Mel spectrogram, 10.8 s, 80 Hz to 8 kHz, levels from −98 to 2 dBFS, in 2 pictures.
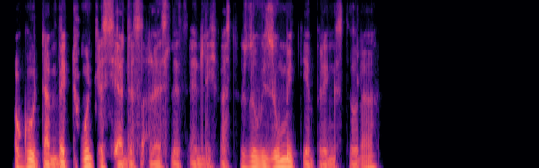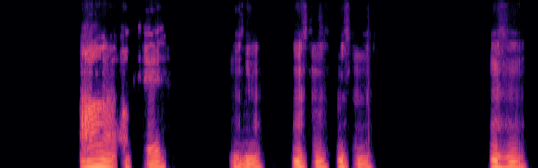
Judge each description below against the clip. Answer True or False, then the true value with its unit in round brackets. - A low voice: True (95 Hz)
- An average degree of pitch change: True (3.6 semitones)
